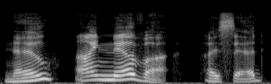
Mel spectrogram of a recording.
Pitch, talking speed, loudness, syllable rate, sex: 170 Hz, 110 wpm, -17 LUFS, 3.0 syllables/s, male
